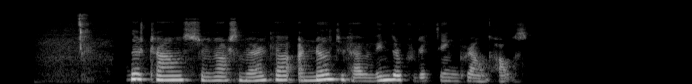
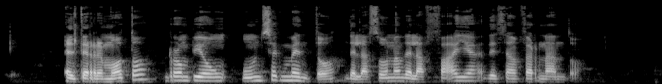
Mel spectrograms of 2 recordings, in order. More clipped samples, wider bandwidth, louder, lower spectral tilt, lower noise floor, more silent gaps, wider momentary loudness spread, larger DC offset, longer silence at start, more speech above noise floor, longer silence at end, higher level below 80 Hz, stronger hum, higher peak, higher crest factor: neither; second, 11 kHz vs 16.5 kHz; second, -24 LUFS vs -18 LUFS; first, -6 dB/octave vs -4.5 dB/octave; first, -88 dBFS vs -70 dBFS; first, 1.15-1.21 s vs none; first, 15 LU vs 7 LU; neither; first, 0.8 s vs 0.65 s; first, 64 dB vs 52 dB; first, 1.65 s vs 0.85 s; second, -70 dBFS vs -64 dBFS; neither; second, -6 dBFS vs -2 dBFS; about the same, 20 dB vs 18 dB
